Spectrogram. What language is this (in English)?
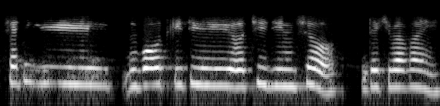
Odia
